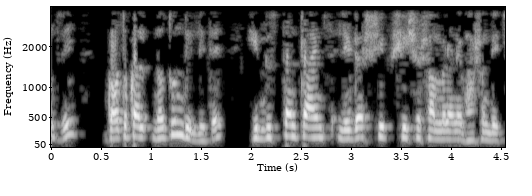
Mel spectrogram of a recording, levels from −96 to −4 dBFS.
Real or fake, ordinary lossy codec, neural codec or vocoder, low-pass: real; none; none; 3.6 kHz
